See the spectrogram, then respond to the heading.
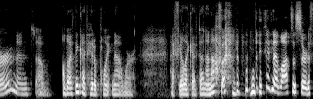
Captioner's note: laughs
